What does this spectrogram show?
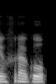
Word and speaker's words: ふ: 한국어로 자연스럽게 후라고 발음을 하면 됩니다.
